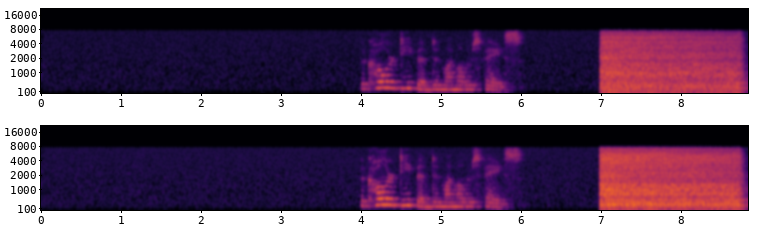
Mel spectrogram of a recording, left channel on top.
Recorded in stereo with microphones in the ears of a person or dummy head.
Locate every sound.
4.0 s a woman speaking: 55° right (ahead or behind), 0.6 m; by 6.0 s 5° right (ahead or behind), 1.0 m
7.0 s hammering: 75° right (ahead or behind), 0.8 m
